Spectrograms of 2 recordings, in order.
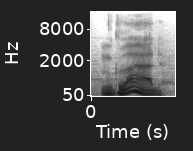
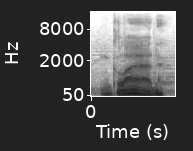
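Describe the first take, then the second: No difference in how they are said.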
